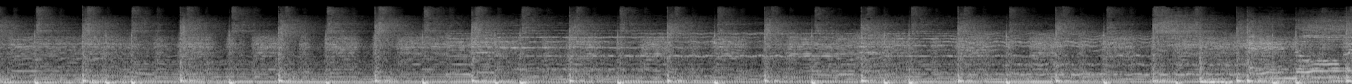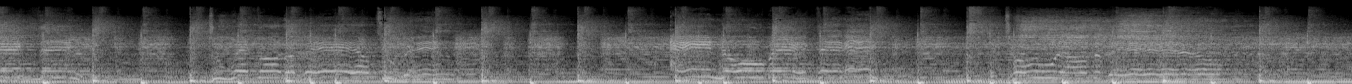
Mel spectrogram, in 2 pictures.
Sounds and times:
Heavy metal: 0:00.0 - 0:27.0
Rock and roll: 0:00.0 - 0:27.0.

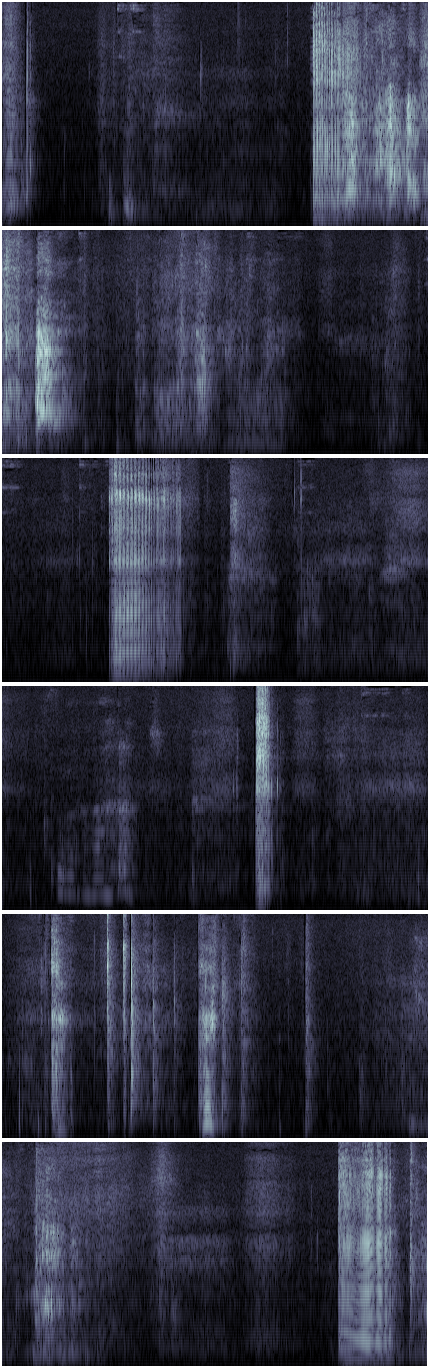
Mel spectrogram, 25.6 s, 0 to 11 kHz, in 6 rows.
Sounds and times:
Fart: 0:03.1 - 0:03.8, 0:09.6 - 0:10.5, 0:15.3 - 0:15.6, 0:24.6 - 0:25.5.

